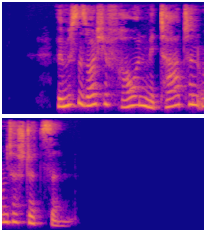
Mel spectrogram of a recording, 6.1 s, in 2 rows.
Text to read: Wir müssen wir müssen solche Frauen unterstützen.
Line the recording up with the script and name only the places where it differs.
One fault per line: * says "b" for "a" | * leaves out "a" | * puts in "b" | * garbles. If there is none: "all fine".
* says "solche Frauen mit Taten" for "wir müssen solche Frauen"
